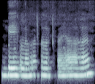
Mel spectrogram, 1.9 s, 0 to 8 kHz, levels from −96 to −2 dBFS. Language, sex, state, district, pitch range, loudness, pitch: Hindi, female, Bihar, Purnia, 210-225 Hz, -17 LUFS, 220 Hz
